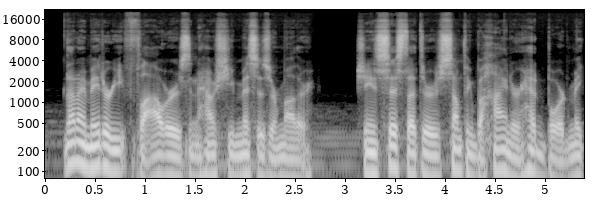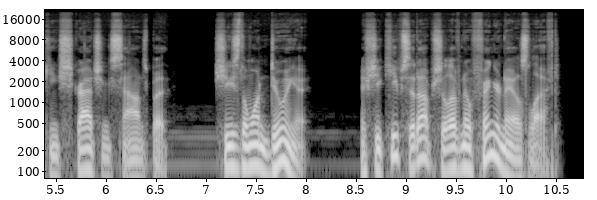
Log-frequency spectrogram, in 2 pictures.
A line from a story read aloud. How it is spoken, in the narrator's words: he said with a sigh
